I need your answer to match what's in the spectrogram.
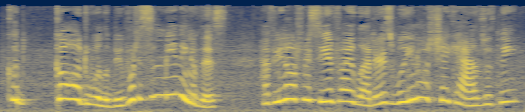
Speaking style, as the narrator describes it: Her face was crimsoned over, and she exclaimed in a voice of the greatest emotion

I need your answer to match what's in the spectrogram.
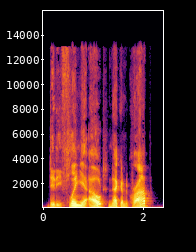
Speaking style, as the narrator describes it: he gasped at last

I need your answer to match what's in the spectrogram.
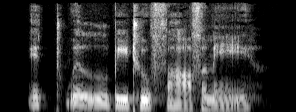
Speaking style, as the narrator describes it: murmured her cousin

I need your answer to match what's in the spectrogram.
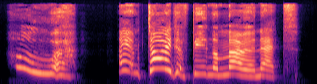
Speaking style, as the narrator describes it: cried Pinocchio disgustedly

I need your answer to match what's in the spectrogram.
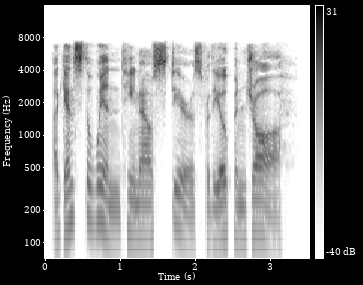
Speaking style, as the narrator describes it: murmured Starbuck to himself

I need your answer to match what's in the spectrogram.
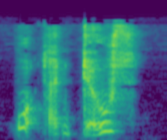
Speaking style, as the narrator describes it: exclaimed Henfrey, sotto voce

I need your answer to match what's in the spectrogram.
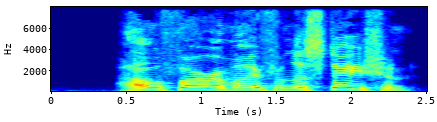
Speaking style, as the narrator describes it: he shouted

